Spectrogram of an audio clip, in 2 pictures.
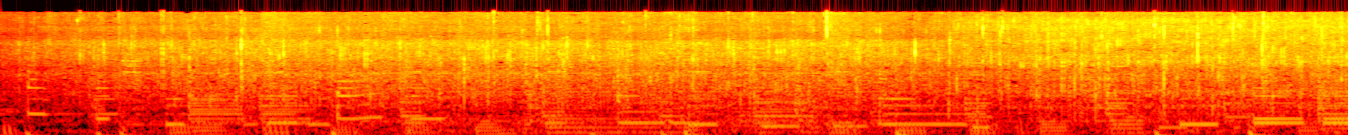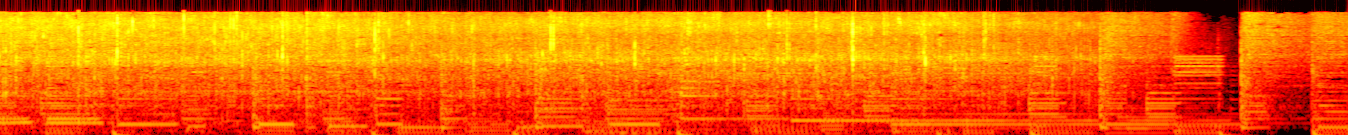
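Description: Tofu cubes frying in a bubbling sauce in a pan, a dense sizzle full of fine crackling pops. The sizzle grows stronger and brighter about five seconds in and eases off near the end.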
